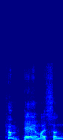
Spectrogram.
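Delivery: ordinary delivery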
